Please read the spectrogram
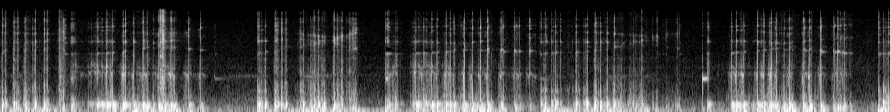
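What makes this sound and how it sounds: Metal tweezers and a thin metal tool scratch the round metal mesh grille of the right microphone, which is framed by a jeweled earring. Dense bursts of crackling, scraping clicks come in clusters with short quieter gaps between them. The sound is heavy and muffled in the low end, with bright ticks on top.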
